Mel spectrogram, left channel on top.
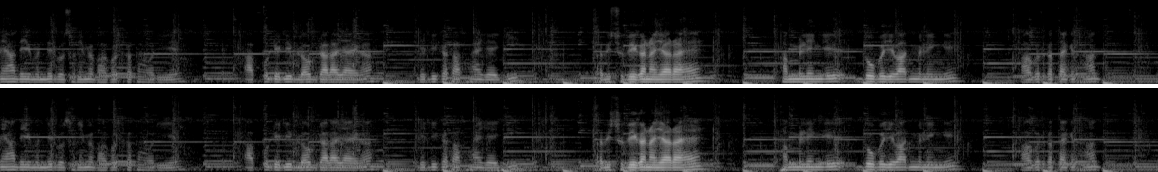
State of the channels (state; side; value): normal; both; correlation 0.87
